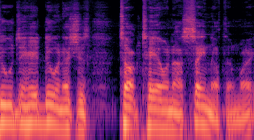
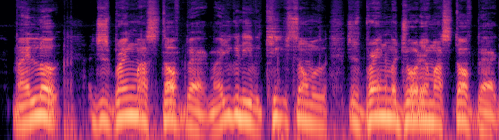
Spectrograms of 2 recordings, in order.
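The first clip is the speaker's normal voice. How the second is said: loud, higher call across the dorm; calling out again; 4 semitones higher, 4 dB louder than usual. Retold or imitated. Robbed inmate calling out to the whole dorm again, loud and insistent. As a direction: shout out to everyone, pushing harder this time.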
